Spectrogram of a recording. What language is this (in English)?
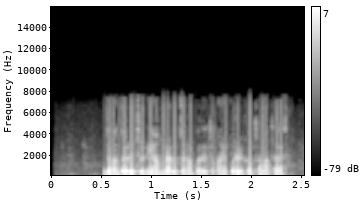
Bangla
